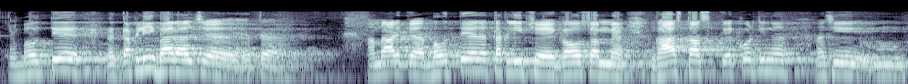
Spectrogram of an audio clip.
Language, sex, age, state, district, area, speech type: Maithili, male, 18-30, Bihar, Purnia, rural, spontaneous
